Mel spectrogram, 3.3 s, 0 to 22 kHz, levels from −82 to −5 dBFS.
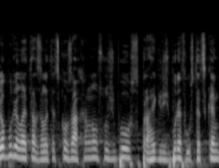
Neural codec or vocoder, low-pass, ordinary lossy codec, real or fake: none; 10.8 kHz; MP3, 96 kbps; real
